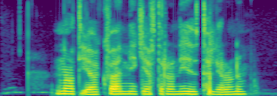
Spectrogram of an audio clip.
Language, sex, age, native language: Icelandic, female, 14, Icelandic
